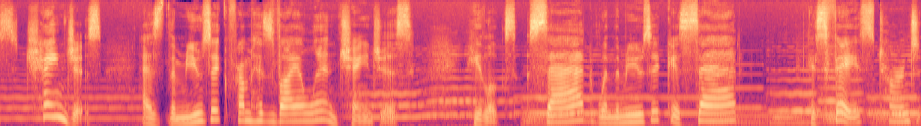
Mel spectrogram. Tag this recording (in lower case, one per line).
speech
music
